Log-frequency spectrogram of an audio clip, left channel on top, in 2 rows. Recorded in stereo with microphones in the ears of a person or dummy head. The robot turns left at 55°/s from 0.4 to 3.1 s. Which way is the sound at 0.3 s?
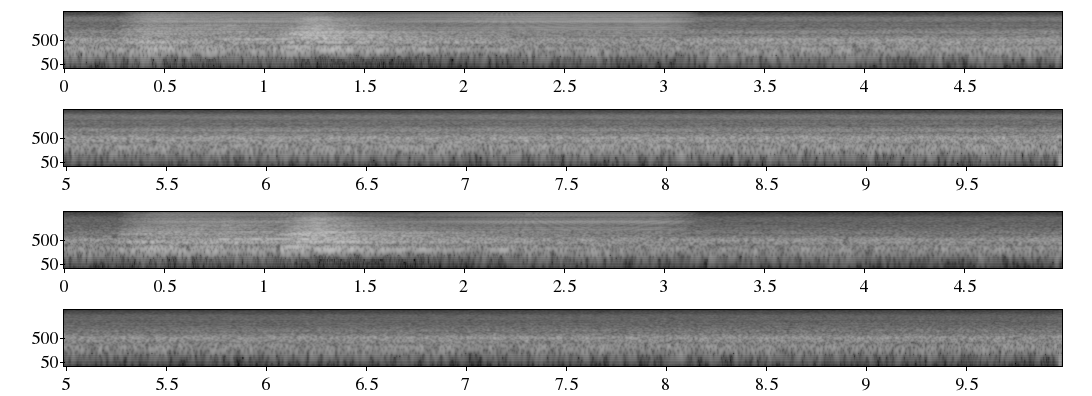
40° right (ahead or behind).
